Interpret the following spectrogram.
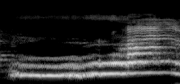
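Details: Yuanbao, a chatty house cat asked aloud what kind of animal it is, answers with a long, sustained meow that holds level, then swells louder and rises in pitch near the end.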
